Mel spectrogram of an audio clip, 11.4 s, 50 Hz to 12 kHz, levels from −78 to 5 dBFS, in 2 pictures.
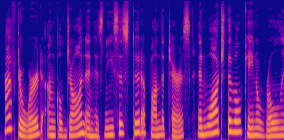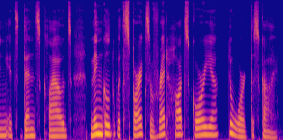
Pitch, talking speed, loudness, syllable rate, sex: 180 Hz, 150 wpm, -19 LUFS, 4.2 syllables/s, female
